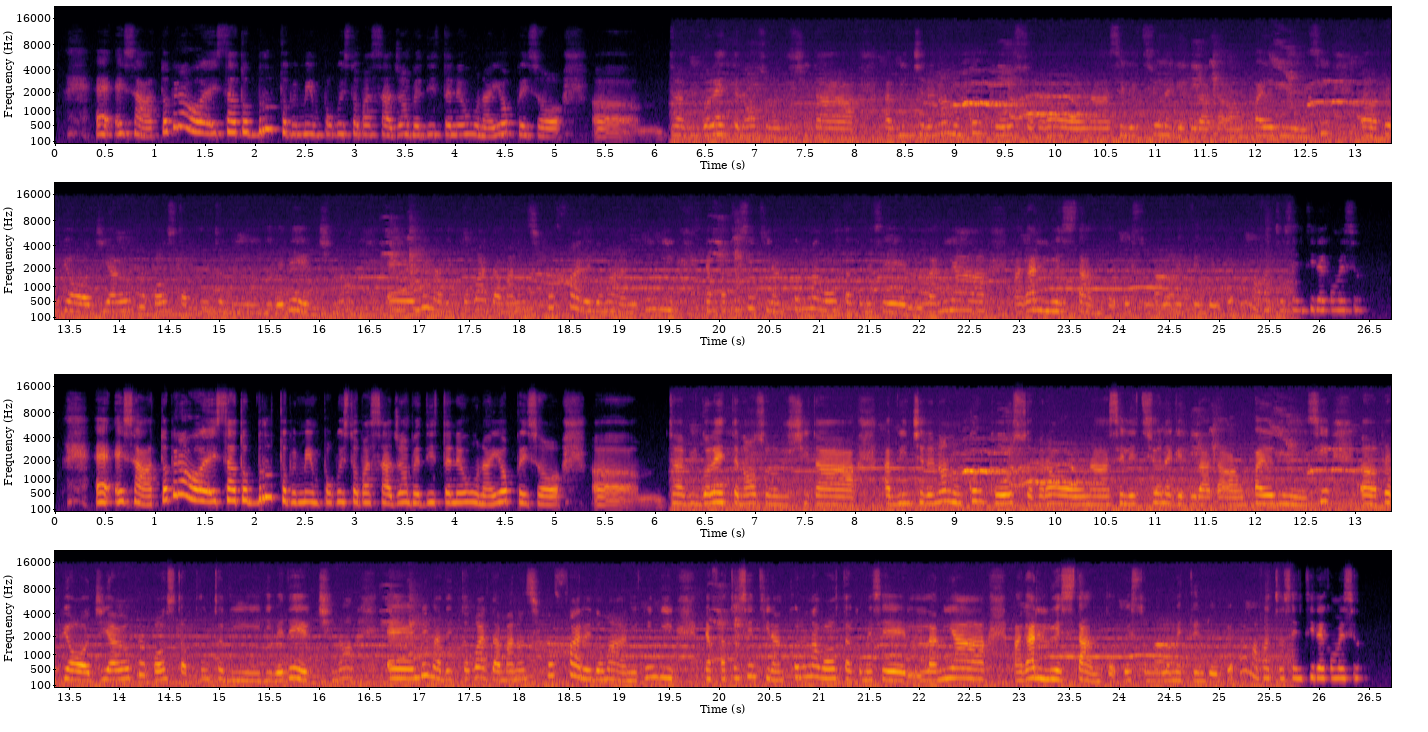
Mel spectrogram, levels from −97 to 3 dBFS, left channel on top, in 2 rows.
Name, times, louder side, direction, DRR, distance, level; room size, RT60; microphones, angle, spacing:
voice 1, 0.1-26.4, right 7 dB, 80° right, 0.4 m, -31 dB
sound 1, 6.1-25.8, right 2 dB, 15° right, 0.5 m, -36 dB
3.5 x 2.7 x 3.3 m
head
